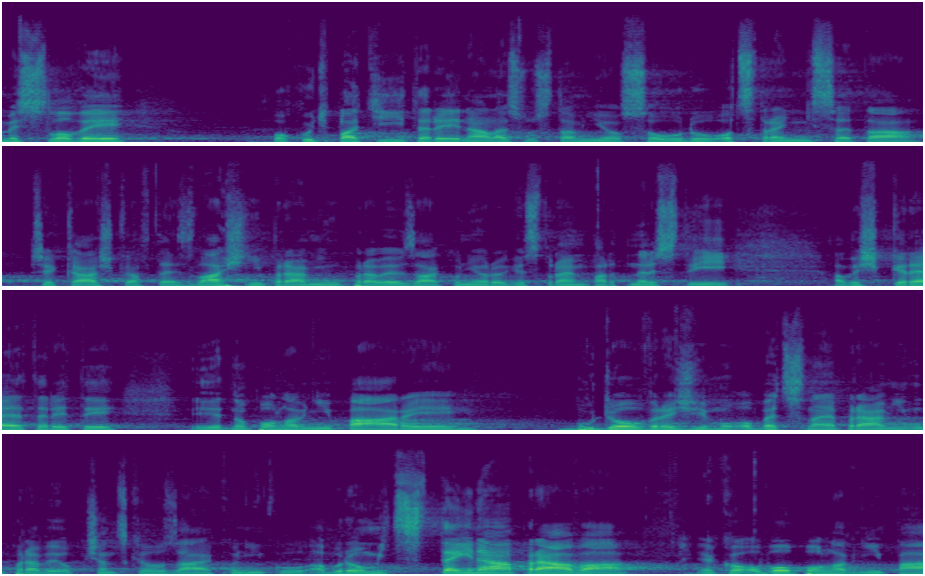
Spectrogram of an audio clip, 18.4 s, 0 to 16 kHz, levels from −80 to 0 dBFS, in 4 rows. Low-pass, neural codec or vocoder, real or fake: 14.4 kHz; vocoder, 48 kHz, 128 mel bands, Vocos; fake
